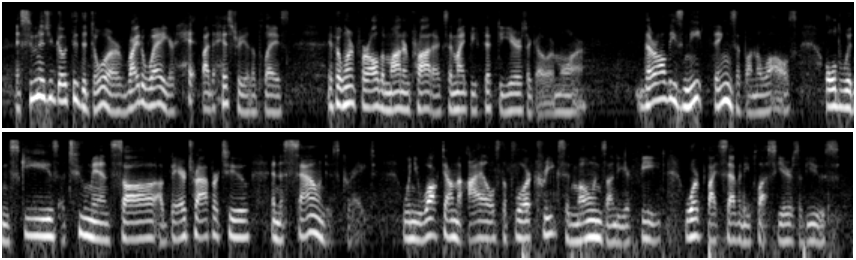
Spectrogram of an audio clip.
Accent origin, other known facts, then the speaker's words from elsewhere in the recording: Florida, United States; I grew up in Florida, and it was up here I got to experience winter and snow.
